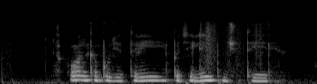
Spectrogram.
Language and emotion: Russian, sad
